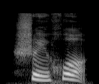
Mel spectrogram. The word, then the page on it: 水货: shuǐ huò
